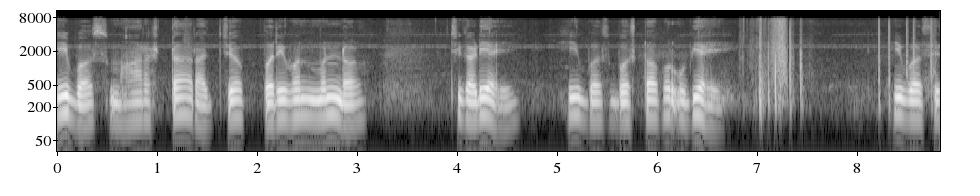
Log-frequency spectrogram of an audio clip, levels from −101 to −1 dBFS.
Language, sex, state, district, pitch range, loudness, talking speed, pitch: Marathi, male, Maharashtra, Sindhudurg, 125-140 Hz, -19 LUFS, 120 wpm, 130 Hz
